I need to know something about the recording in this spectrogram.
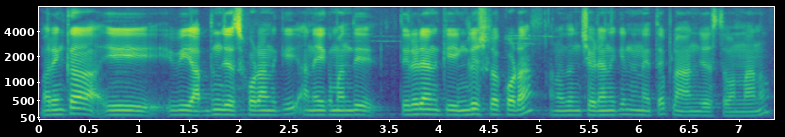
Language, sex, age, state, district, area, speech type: Telugu, male, 45-60, Andhra Pradesh, Eluru, rural, spontaneous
